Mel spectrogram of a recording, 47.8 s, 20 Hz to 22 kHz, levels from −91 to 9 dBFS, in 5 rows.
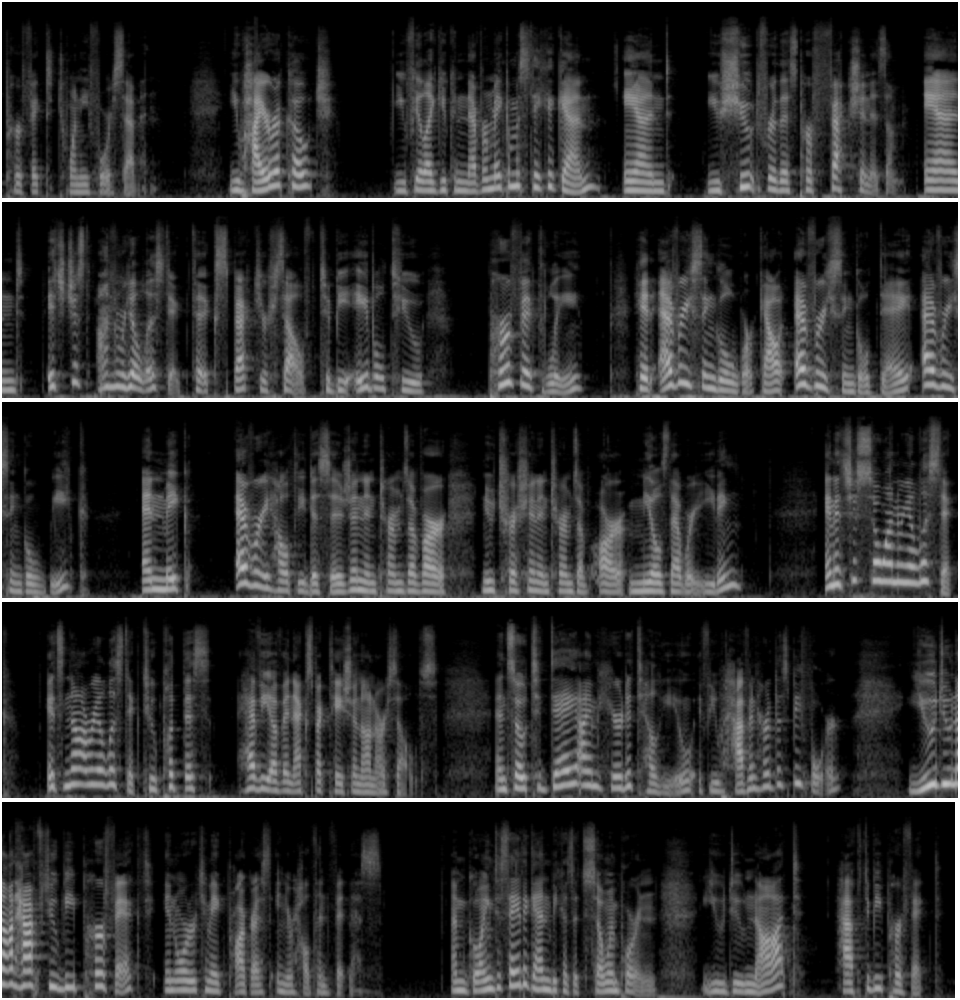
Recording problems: none

